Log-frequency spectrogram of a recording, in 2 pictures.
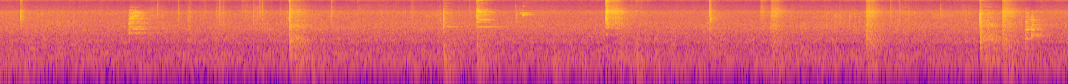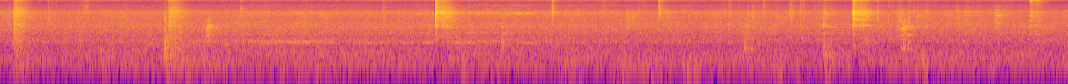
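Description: Butcher's knife and meat cleaver knocking on a wooden stump chopping block while lamb is trimmed: irregular sharp knocks every second or two, some with a brief metallic ring, over a steady low hum.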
